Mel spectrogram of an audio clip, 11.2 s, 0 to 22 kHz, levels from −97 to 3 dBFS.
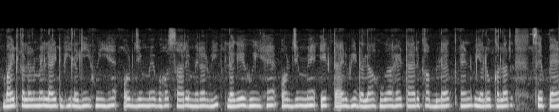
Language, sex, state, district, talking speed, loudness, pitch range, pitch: Hindi, female, Bihar, Jamui, 195 wpm, -15 LUFS, 225-235 Hz, 230 Hz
